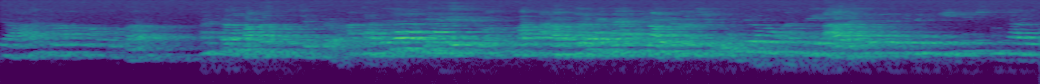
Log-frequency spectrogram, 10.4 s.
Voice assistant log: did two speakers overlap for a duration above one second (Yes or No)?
Yes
